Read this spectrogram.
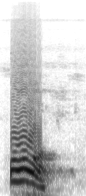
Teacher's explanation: मेरे होठों पे ध्यान दीजिएगा, ओ गोल बन रहा है ना, ओ लॉन्ग साउंड।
